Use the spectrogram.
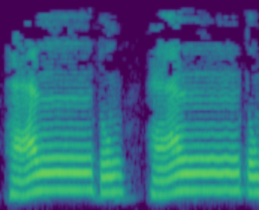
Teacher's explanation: الهمزة اللي أنا بسهلها مفتوحة يبقى تتردد بين الهمزة والألف، والحمد لله هنا الهمزة مفتوحة يبقى تتردد بين الهمزة والألف. · Term: التسهيل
